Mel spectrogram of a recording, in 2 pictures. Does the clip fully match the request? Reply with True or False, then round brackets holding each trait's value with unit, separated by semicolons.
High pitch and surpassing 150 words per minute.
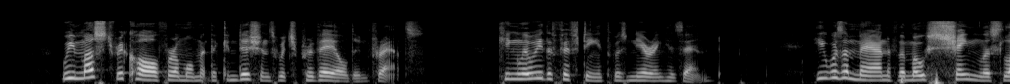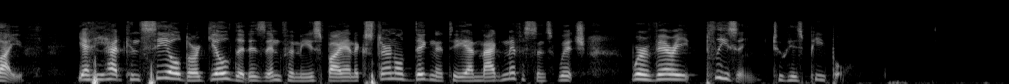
False (200 Hz; 145 wpm)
